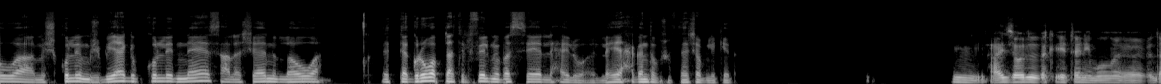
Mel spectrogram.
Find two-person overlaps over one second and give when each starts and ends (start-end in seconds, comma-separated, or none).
none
